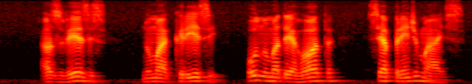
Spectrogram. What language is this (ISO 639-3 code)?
por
